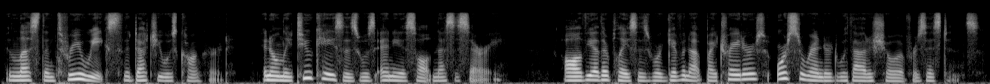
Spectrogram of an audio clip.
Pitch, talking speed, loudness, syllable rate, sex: 190 Hz, 200 wpm, -18 LUFS, 6.2 syllables/s, female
